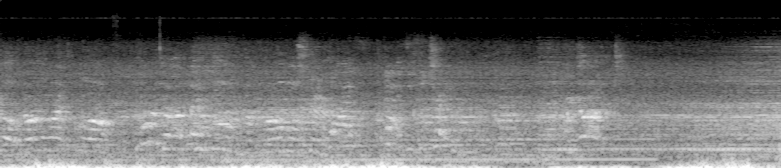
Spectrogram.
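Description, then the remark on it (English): A train rushes along the tracks in a steady, loud rumbling roar with a low droning hum throughout, while voices murmur underneath the noise. “He's keeping up with a train and a minivan.”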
